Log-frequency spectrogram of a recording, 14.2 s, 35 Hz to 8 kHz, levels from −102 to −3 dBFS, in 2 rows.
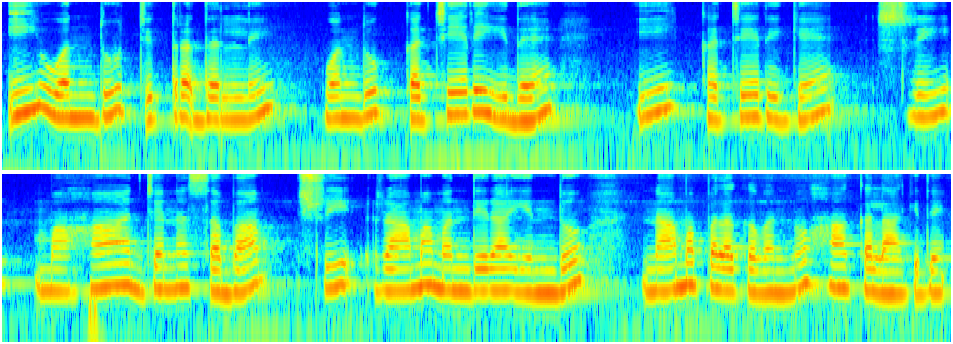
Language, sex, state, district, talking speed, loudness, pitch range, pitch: Kannada, female, Karnataka, Mysore, 65 wpm, -32 LUFS, 185-225 Hz, 200 Hz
